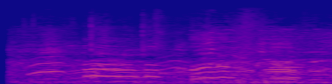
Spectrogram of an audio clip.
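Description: High-pitched, child-like voices calling out without clear words, their pitch rising and falling.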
